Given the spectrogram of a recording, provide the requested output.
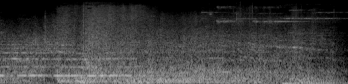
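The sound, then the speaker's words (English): A train wreck sound effect: a loud, continuous rumble of rail cars with high metallic screeching and squealing tones layered over the clatter, with no voices. “So, what sound effect will you be choosing from the following? A complete train wreck?”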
